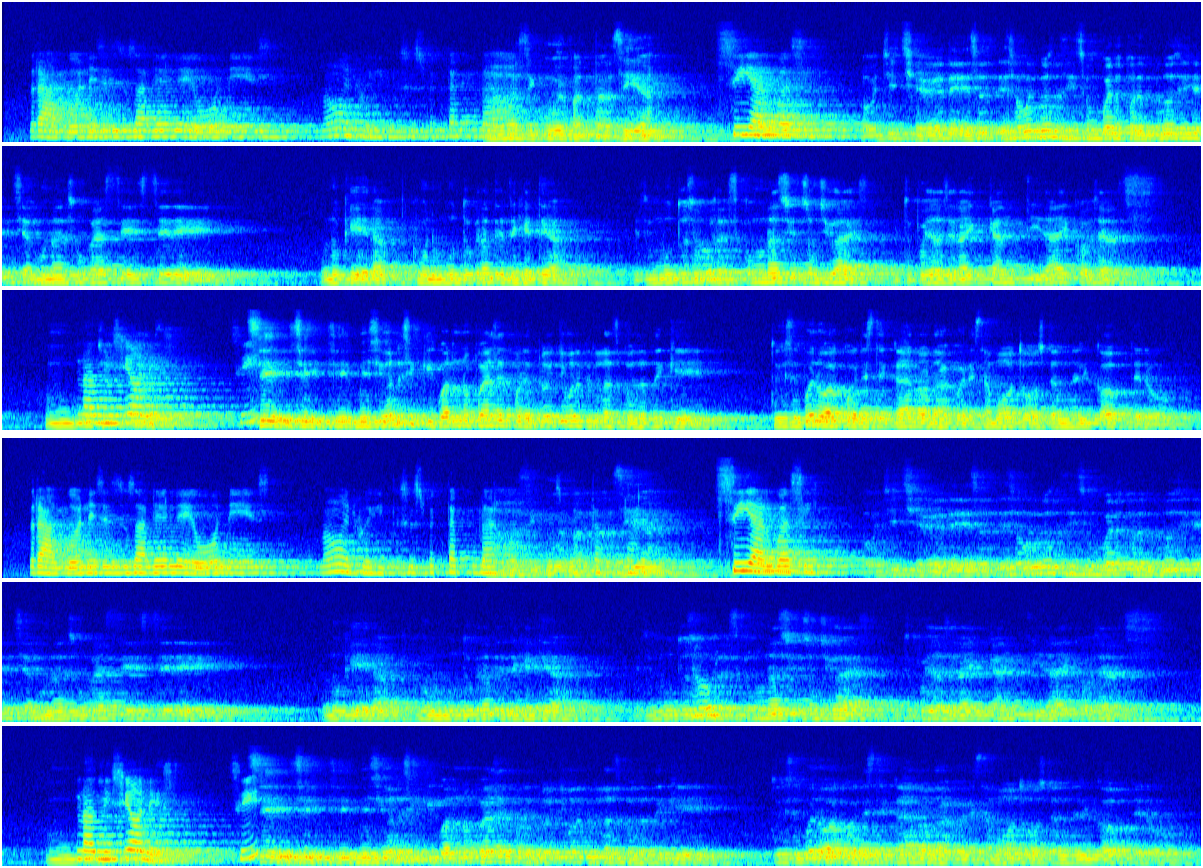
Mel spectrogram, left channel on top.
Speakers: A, on the right; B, on the left.
A: dragones, eso sale de leones, ¿no? El jueguito es espectacular,
B: Ah, así como
A: espectacular.
B: de fantasía.
A: Sí, algo así.
B: Oye, chévere,
A: Mm,
B: esos, esos juegos así son buenos. Por ejemplo, no sé si, si alguna vez jugaste este de uno que era como en un mundo grande, el de G T A Es un mundo,
A: uy,
B: sub- o sea, es como
A: sí.
B: una, ci- son ciudades y tú puedes hacer ahí cantidad de cosas, muchas
A: Las misiones,
B: cosas.
A: ¿sí?
B: Sí, sí, sí, misiones y que igual uno puede hacer, por ejemplo, yo me refiero a las cosas de que tú dices, bueno, voy a coger este carro, ahora voy a coger esta moto, voy a buscar un helicóptero,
